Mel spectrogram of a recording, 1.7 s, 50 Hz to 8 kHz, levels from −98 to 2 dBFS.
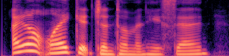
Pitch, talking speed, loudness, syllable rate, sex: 205 Hz, 245 wpm, -17 LUFS, 6.3 syllables/s, female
